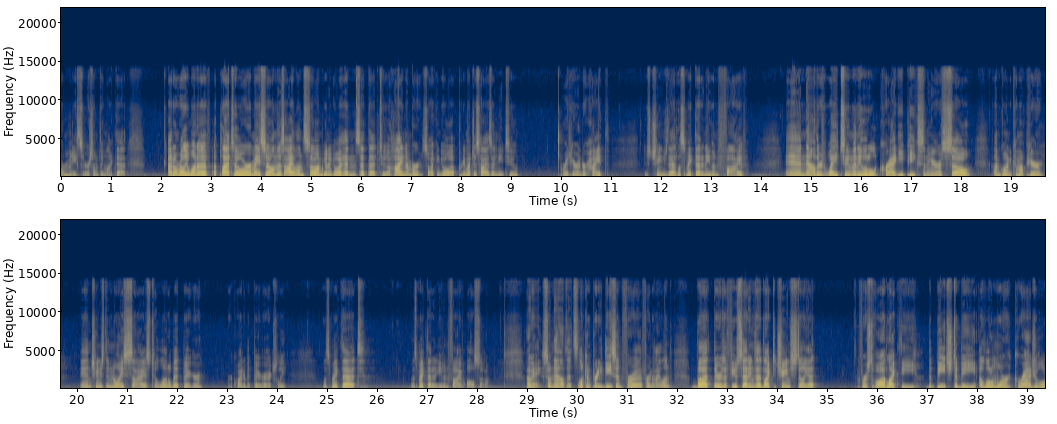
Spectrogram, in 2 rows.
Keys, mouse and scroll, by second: 3.4 middle click, 4.9 click, 7.9 middle click, 9.6 click, 12.3 click, 14.3 middle click, 15.7 middle click, 16.3 middle click, 17.0 middle click, 18.4 click, 25.0 middle click, 26.3 click, 28.6 middle click, 31.7 middle click, 35.1 middle click, 37.5 middle click.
